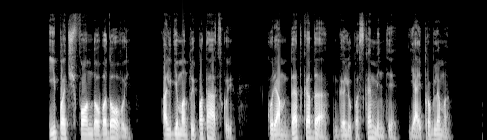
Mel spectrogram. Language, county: Lithuanian, Telšiai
